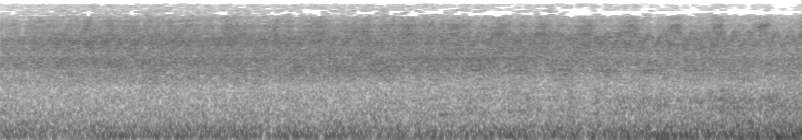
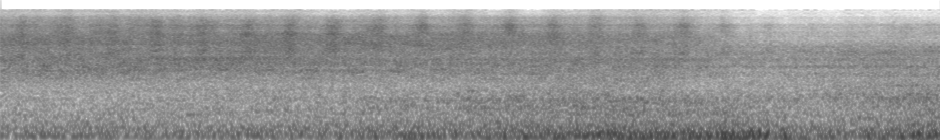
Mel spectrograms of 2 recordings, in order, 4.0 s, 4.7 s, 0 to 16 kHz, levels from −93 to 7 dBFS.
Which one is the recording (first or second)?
first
